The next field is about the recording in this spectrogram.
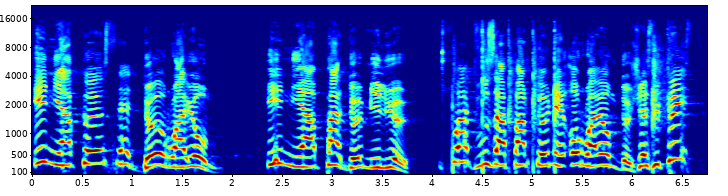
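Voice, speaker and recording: A man preaching a sermon in an emphatic, deliberate way, repeating his key phrases. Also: extremely high pitch, a bit bright.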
